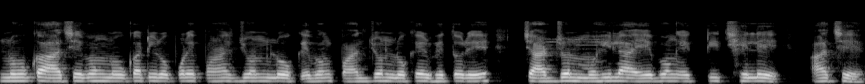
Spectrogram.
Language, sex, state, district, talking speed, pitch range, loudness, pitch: Bengali, male, West Bengal, Dakshin Dinajpur, 120 wpm, 150-160 Hz, -17 LUFS, 155 Hz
